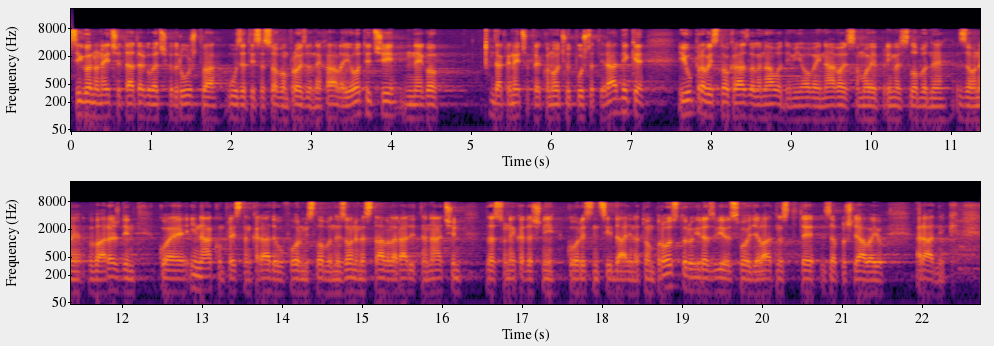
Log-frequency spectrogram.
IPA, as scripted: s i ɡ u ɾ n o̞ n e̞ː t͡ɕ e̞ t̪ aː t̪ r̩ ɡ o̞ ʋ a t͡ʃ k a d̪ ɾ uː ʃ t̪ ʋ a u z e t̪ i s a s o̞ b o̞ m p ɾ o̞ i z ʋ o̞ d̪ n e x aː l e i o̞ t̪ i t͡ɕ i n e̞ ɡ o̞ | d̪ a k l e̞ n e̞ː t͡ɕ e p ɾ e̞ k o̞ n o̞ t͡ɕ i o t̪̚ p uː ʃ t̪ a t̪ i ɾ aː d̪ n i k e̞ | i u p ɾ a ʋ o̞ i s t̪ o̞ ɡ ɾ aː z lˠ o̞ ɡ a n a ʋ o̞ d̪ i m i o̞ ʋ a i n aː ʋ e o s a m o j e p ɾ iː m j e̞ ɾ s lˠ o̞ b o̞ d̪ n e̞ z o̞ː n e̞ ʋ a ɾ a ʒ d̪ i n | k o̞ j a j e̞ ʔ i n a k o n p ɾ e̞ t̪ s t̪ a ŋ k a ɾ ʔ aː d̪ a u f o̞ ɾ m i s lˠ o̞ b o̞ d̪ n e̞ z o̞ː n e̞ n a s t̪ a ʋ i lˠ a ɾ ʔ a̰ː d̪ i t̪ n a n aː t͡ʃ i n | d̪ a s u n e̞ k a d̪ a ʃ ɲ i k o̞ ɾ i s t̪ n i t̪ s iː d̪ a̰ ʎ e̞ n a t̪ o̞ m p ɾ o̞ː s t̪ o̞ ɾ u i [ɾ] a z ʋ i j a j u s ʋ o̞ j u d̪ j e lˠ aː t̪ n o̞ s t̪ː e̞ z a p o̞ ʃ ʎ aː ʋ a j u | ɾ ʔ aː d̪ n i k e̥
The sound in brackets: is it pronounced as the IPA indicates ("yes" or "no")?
yes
